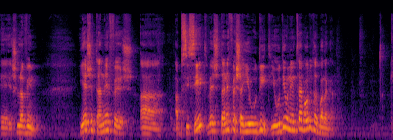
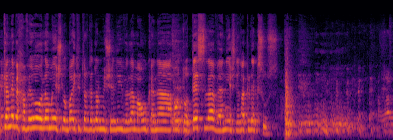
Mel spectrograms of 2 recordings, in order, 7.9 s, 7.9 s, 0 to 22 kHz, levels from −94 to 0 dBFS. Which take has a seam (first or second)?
first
